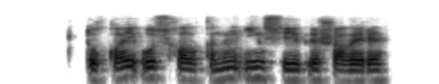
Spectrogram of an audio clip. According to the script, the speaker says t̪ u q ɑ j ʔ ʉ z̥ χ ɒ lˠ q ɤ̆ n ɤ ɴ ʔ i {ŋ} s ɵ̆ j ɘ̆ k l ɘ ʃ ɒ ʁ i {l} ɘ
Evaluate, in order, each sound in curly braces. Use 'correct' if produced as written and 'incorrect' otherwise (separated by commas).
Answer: correct, incorrect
